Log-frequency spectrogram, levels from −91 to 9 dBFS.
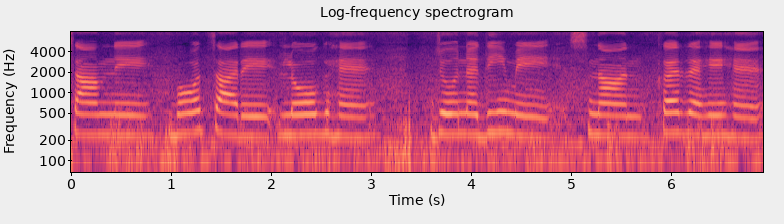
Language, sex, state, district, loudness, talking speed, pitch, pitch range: Hindi, female, Haryana, Charkhi Dadri, -16 LUFS, 105 wpm, 240 Hz, 230-250 Hz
